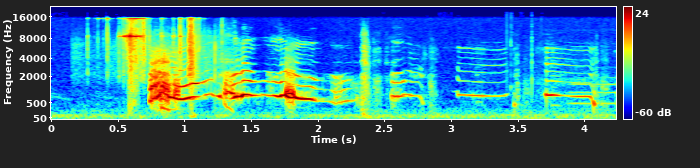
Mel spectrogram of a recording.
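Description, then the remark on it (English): A dog whines and yips in a run of high, wavering cries with sliding pitch, loud, as its chain is pulled to correct it during sit training, followed by a few shorter whimpers and yelps over a low background hum. “I don't want to strangle my dog.”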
